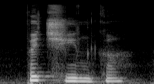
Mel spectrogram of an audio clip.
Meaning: liver
- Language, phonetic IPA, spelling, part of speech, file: Ukrainian, [peˈt͡ʃʲinkɐ], печінка, noun, Uk-печінка.ogg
